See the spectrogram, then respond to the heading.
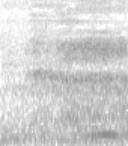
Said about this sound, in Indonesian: malam yang dipenuhi dengan suara kodok ini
